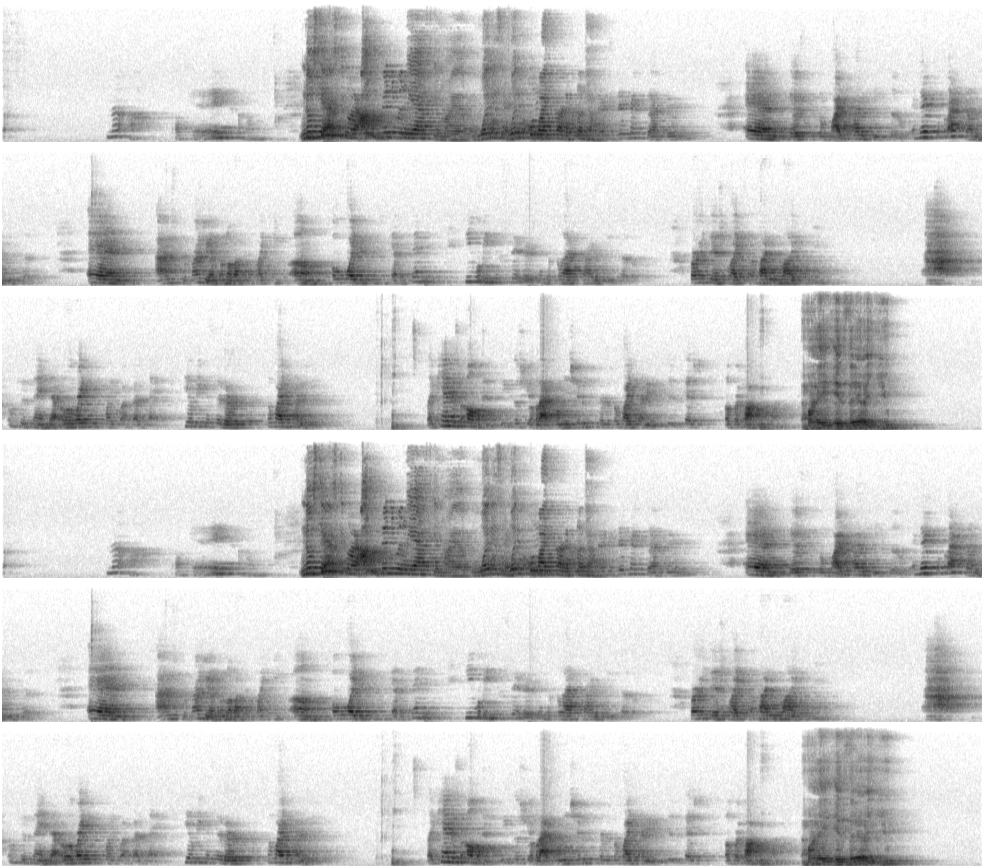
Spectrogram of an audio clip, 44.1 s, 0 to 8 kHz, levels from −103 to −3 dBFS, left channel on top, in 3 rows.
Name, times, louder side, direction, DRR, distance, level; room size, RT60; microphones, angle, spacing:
voice 1, 1.6-2.0 2.6-3.4 4.6-5.6 7.3-8.2 8.5-10.2 11.1-15.1 16.0-16.6 17.0-17.3 17.5-20.1 20.5-21.1 21.6-22.0 22.3-24.1 25.0-27.0 28.5-29.0 29.5-31.7 32.1-33.0 33.4-34.1 35.8-39.8 40.2-41.1, equal, 20° left, -5 dB, 4.2 m, -27 dB
voice 2, 4.5-9.0, right 1 dB, 50° right, 0 dB, 3.9 m, -21 dB
voice 3, 41.4-42.7, left 1 dB, 50° left, 4 dB, 2.0 m, -20 dB
11.0 x 9.5 x 9.7 m, 0.96 s
head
